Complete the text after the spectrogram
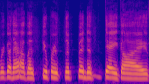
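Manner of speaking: bright, cheerful, high-pitched excited character voice. Talking about a favorite family member's voice acting, quoting his line: imitating Ani's voice. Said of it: "every time I hear his like voice acting and he's like".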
